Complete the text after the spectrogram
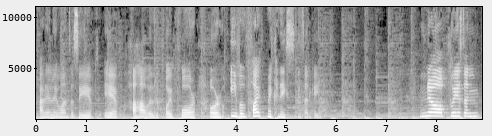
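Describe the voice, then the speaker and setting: A woman with an Indonesian accent commentates a game live, chatting playfully and informally with viewers and often repeating her phrases. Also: on the high side. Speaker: esports livestream caster. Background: music.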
